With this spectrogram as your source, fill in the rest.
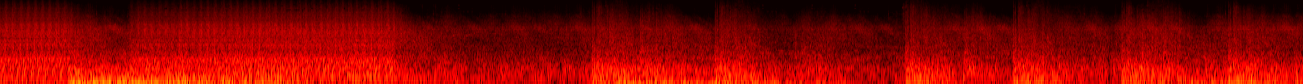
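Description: Jet thrusters roar steadily.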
